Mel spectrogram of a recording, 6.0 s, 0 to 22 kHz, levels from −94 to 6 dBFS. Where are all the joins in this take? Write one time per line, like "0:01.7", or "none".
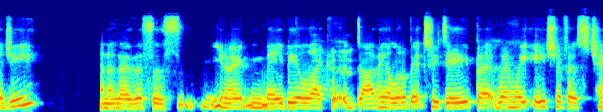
none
